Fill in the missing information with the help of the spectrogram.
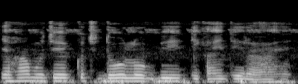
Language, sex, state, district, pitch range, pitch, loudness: Hindi, male, Arunachal Pradesh, Lower Dibang Valley, 130-150 Hz, 145 Hz, -16 LUFS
